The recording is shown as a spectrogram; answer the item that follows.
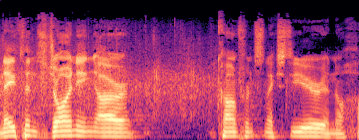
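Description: With crowd noise in the background, a man speaks at a medium pitch. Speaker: minister and conference host. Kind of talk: sermon-style conference hosting. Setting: stage with audience. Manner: animated.

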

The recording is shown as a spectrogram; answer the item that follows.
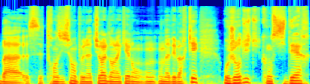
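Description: The recording is very clean with a silent background, and the man's fairly low voice shows ordinary pitch variation. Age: 30s. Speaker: podcast host. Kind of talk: casual interview. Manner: animated.

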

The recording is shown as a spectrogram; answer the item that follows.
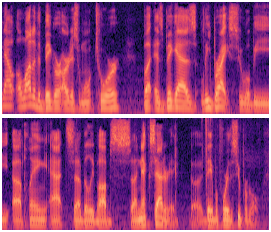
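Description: An ordinary speaking voice from a man with an American accent, medium pitch, lively intonation and a fairly quick pace, against a quiet background. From US South, Houston, Texas. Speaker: country radio host. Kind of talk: casual interview.

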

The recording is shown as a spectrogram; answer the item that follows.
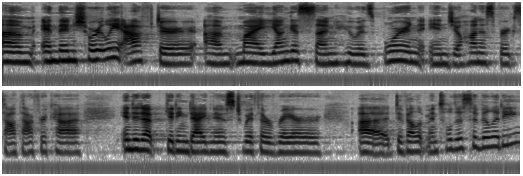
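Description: With a plain, everyday voice, a woman of medium pitch talks at a moderate pace using fairly even intonation. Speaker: missionary. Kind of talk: testimony. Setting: church.

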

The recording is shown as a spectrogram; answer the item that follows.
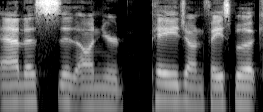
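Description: A man speaks very slowly at a fairly high pitch with a bright, sharp tone in a very clean recording with a silent background. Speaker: church intern and podcast co-host. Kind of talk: casual chat.

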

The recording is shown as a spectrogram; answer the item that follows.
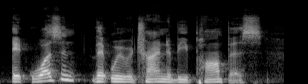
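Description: An American accent from a man, very clean recording, silent background. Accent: Boston, slight when sober. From Boston, US. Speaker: flooring business owner. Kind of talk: interview.

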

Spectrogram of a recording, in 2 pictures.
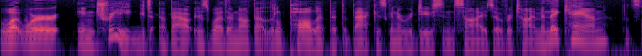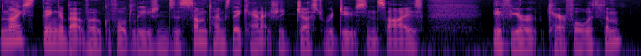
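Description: Fairly low and lively in intonation, a man's normal speaking voice moves at a fairly quick pace in a very clean recording with a silent background. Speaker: voice coach and rehabilitation specialist. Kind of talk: casual interview chat about vocal injury. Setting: small podcast booth, in person.

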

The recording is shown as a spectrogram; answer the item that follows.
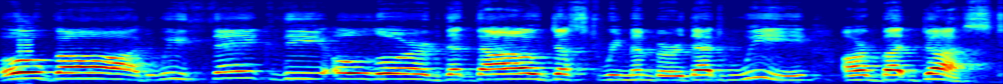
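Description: A booming, solemn, put-on character voice at a fairly high pitch moves at a very slow pace with hardly any pauses. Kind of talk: formal King James Bible English. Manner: solemn, preacherly.

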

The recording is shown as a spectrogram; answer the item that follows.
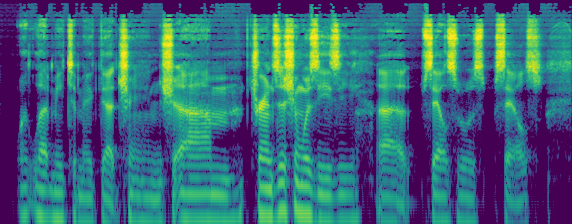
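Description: A man with an American accent speaks in a plain, everyday voice, fairly low-pitched with fairly even intonation. His fairly slow pace has hardly any pauses, on a very clean recording with a silent background. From New Jersey. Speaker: real estate team leader. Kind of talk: casual interview.

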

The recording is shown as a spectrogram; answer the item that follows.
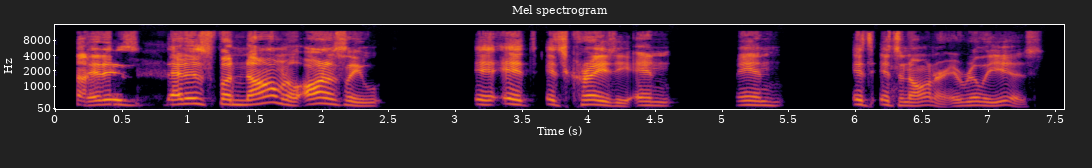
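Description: In a Kentucky accent, a man speaks at a high pitch. The recording is very clean, with a silent background. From Kentucky (small town). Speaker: podcast host, military veteran. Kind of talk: casual interview. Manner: animated.

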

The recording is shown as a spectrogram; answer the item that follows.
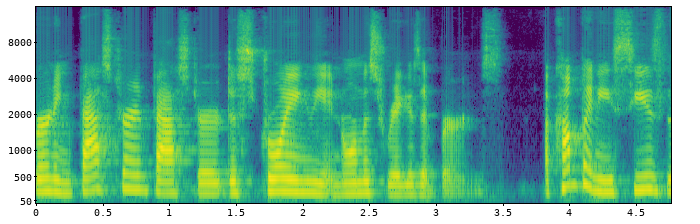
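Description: Against a quiet background, someone reads aloud in a natural voice, the pitch varying in an ordinary way.

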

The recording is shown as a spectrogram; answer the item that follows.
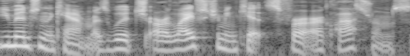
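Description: The recording is very clean with a silent background. A woman uses an unremarkable speaking voice at medium pitch with fairly even intonation. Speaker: school district podcast host. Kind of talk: interview podcast.

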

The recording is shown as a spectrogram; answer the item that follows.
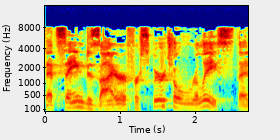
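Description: A man with a normal speaking voice and an American accent talks at a moderate pace with lively intonation. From Ohio, Cleveland Heights. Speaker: AA convention speaker. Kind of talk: prepared talk to audience. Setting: stage with audience.

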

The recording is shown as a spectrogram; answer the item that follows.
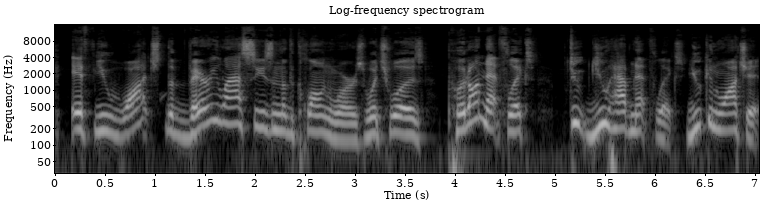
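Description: A man with a high pitch and lively intonation keeps to a moderate pace. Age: 40s. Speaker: podcast host. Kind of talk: casual chat.

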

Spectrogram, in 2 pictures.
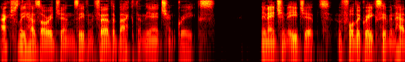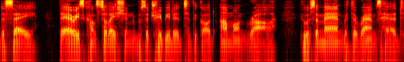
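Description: With an Australian accent, a man talks at a fairly quick pace in a fairly low pitch with fairly even intonation on a very clean recording with a silent background. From rural Australia. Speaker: podcast host. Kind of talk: scripted narration; guided meditation.

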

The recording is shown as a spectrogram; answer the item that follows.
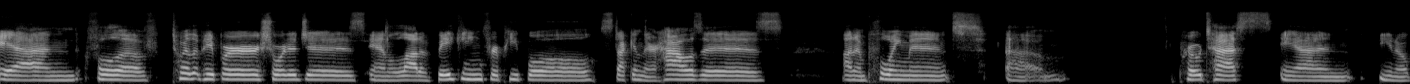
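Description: Over a silent background in a very clean recording, a woman speaks very slowly at a medium pitch, her tone bright and sharp and her intonation fairly even. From Southern California, San Diego. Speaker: podcast co-host, entrepreneur. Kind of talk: casual chat.

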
